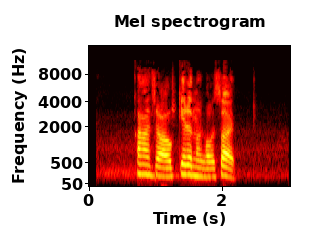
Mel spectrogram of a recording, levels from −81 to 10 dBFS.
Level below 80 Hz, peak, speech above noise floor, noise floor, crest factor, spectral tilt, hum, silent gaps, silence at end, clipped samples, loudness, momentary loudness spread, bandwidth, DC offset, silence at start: -72 dBFS; 0 dBFS; 37 dB; -52 dBFS; 16 dB; -3.5 dB/octave; none; none; 0.85 s; under 0.1%; -15 LUFS; 6 LU; 11 kHz; under 0.1%; 0.7 s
